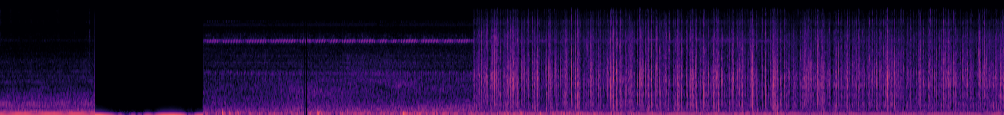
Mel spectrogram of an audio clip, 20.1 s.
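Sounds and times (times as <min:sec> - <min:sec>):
heavy rain falling: 0:09.5 - 0:20.0.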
